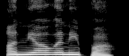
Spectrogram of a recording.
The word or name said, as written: ಅನ್ಯಾವನಿಪ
